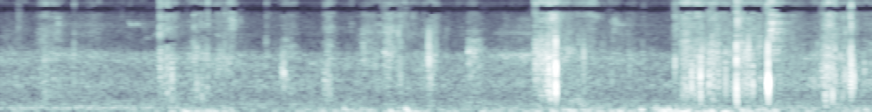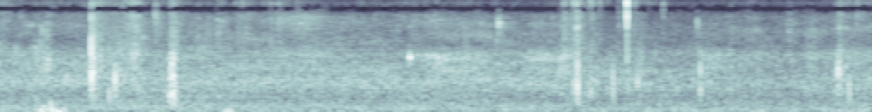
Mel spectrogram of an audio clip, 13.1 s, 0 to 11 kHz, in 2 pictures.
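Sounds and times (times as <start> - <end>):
footsteps on dry leaves: 0.2 - 8.0.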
